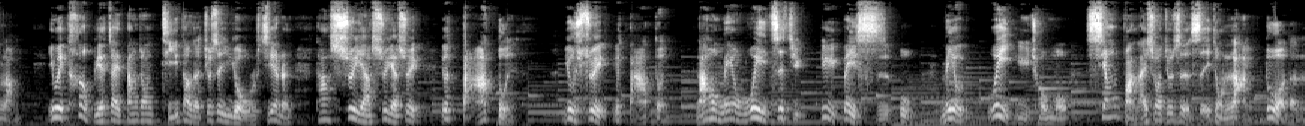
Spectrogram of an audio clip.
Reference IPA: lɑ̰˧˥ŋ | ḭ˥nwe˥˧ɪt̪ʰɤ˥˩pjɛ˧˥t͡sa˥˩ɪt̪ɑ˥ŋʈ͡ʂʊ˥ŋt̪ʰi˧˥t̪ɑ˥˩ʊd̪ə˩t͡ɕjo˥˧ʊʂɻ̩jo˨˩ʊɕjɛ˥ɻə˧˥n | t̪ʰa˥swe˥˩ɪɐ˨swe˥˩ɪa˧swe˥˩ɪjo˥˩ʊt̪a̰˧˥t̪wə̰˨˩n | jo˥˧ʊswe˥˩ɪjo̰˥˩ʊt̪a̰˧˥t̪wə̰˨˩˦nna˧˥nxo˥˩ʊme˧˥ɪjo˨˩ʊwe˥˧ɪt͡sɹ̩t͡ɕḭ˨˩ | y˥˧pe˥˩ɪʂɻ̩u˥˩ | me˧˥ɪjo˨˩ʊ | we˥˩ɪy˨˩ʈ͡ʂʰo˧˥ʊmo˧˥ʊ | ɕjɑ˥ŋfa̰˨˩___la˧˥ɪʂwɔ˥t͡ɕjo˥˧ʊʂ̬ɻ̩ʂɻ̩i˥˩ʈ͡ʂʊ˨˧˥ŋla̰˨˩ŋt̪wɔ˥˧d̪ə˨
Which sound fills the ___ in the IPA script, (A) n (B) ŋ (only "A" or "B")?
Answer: A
